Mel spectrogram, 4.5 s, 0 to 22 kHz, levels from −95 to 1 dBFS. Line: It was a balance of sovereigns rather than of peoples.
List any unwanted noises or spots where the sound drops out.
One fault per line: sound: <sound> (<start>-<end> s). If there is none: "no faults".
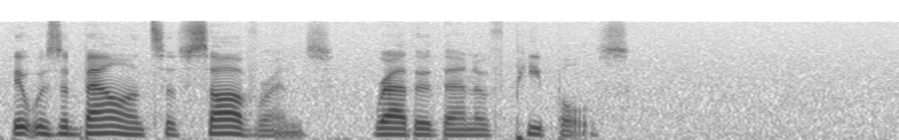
no faults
